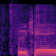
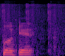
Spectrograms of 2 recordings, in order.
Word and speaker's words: bouquet: There's this uh there's this Dutch let's player that I occasionally like to watch and he encountered the word bouquet and just keeps on pronouncing it booket.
